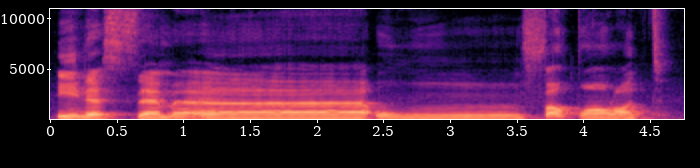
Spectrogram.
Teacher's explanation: 4 আলিফ টান আমরা দিলাম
